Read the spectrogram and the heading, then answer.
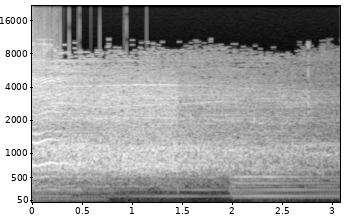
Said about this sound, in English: Let me hear your loudest scream.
